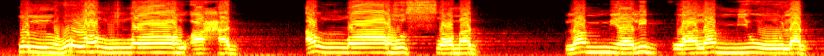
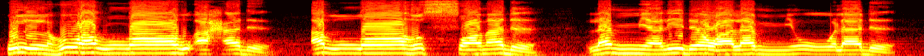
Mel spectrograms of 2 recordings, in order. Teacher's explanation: Maka harus ada qalqalah. Dalnya bunyi qalqalahnya harus jelas.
